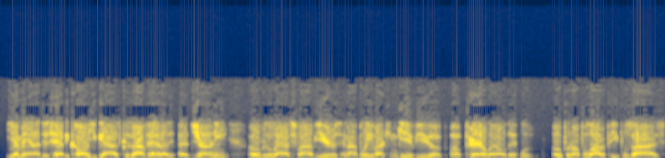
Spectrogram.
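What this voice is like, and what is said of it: Hoarse, strained voice. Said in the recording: “apologies for my voice. I'm kind of hoarse. I've got some kind of laryngitis.”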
